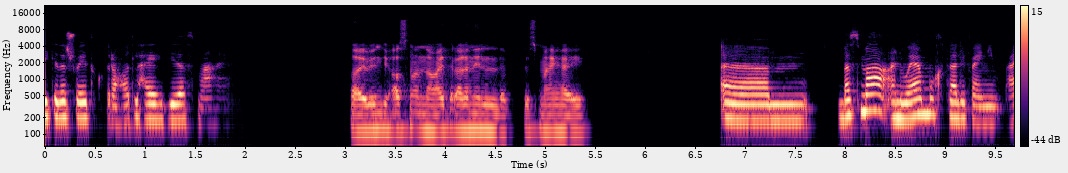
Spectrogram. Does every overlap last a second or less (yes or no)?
yes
